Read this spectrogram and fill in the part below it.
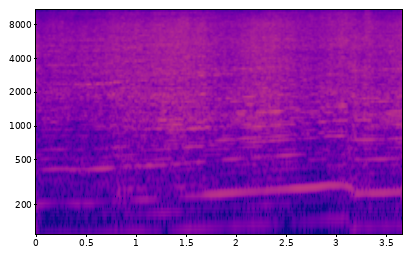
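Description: A race car engine in the Le Mans Ultimate sim racing game revs steadily upward in pitch, drops sharply near the end, then climbs again, heard alone at moderate volume.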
